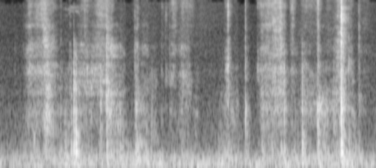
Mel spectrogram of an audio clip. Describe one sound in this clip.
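Cards tap and click against plastic.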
